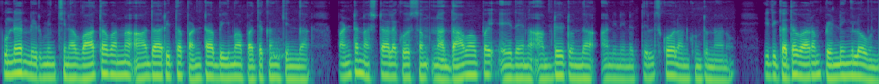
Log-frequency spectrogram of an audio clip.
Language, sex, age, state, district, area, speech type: Telugu, male, 30-45, Telangana, Adilabad, rural, read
